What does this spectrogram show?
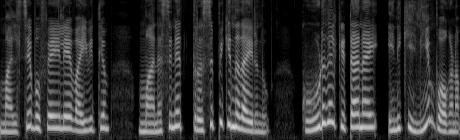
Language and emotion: Malayalam, surprised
